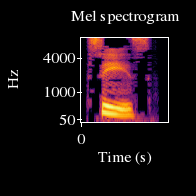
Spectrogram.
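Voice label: "sees", British English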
